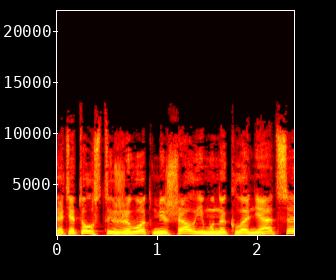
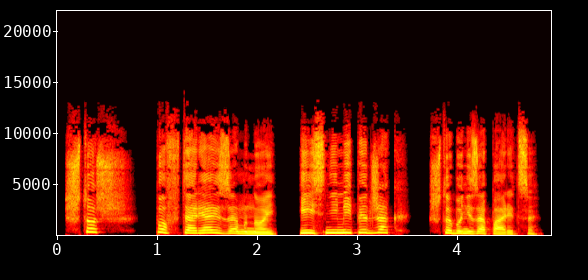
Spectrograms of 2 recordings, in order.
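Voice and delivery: higher, scolding schoolmistress voice; stern old teacher; 7 semitones higher than usual. Acted. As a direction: lecture him like a strict teacher. Teacher gives orders. (строгая учительница)

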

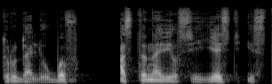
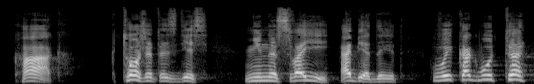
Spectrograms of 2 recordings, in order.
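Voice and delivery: very high, loud outraged challenge; fly at him in a rage; frenzied, offended shouting; furious; 10 dB louder than usual. Acted. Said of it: "и со стервенением смотря мне в глаза".

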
